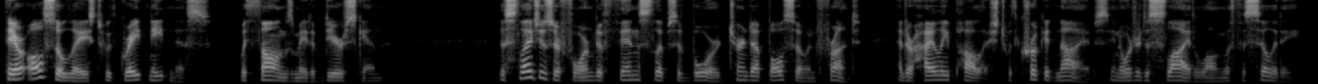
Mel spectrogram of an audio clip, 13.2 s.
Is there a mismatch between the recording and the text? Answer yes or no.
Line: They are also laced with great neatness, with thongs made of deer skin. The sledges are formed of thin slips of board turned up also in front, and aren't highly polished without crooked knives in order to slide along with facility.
yes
